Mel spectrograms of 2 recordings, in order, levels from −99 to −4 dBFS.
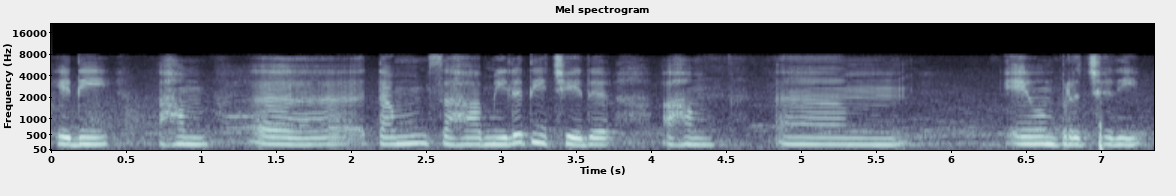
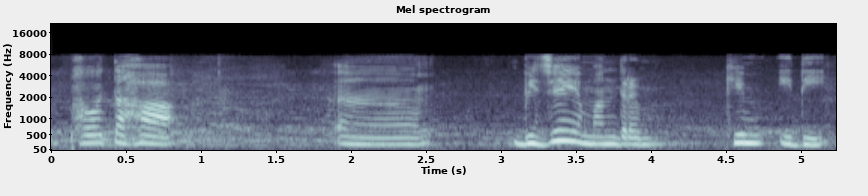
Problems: constant background noise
